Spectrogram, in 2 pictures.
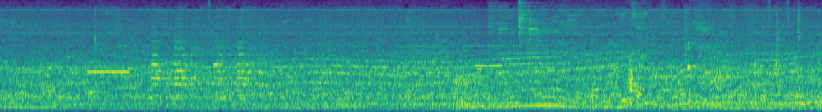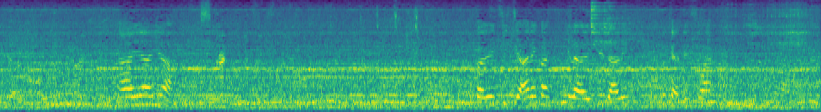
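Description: An electric towing locomotive hums as it rolls along a rail track.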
